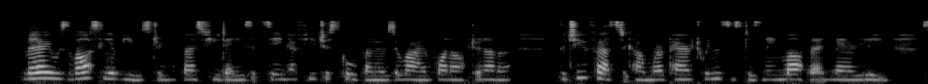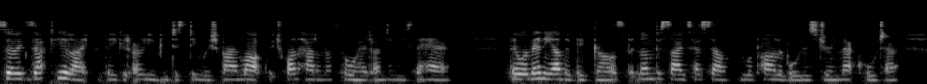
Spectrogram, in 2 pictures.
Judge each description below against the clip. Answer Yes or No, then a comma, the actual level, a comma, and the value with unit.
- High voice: Yes, high, 220 Hz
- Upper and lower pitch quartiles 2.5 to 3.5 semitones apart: Yes, average, 2.8 semitones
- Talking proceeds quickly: Yes, fast, 235 wpm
